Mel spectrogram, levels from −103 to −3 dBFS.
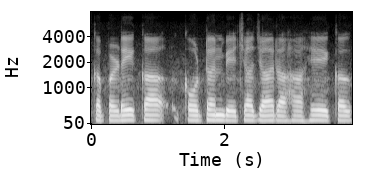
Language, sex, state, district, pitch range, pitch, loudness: Hindi, male, Madhya Pradesh, Dhar, 125-135 Hz, 130 Hz, -15 LUFS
